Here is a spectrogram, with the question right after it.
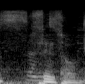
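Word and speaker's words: Cinsault: Cinzeau.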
